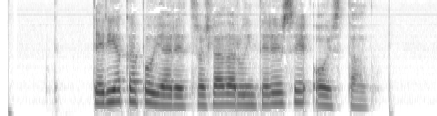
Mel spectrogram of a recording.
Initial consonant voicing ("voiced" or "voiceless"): voiceless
